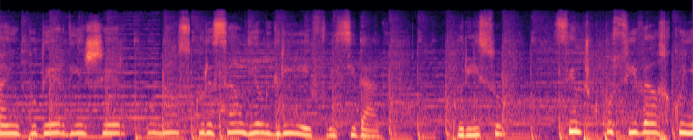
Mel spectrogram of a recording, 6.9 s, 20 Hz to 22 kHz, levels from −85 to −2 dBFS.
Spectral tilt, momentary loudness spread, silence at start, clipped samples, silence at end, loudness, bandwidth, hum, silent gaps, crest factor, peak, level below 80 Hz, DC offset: -5 dB/octave; 12 LU; 0 s; under 0.1%; 0 s; -17 LUFS; 16 kHz; none; none; 16 dB; 0 dBFS; -32 dBFS; under 0.1%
